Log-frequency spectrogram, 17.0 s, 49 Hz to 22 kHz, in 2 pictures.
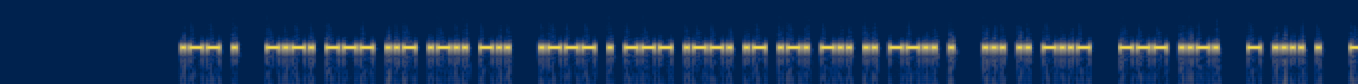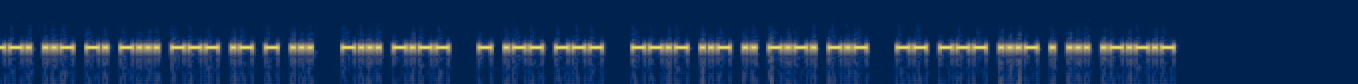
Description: Morse code, heard as a keyed tone, about 46 wpm, 700 Hz. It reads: WE COULD JEOPARDIZE SIX OF THE GUNBOATS BY TWO QUICK MOVES.
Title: Pangram Challenge v2 - 45wpm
